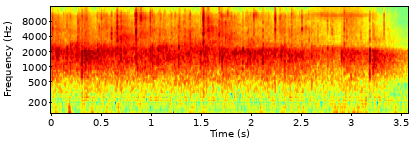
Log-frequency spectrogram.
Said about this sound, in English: Can we clap it up for the worship team for leading us into the Spirit?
